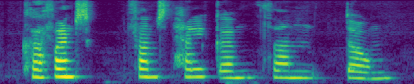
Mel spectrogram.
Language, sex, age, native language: Icelandic, female, 12, Icelandic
